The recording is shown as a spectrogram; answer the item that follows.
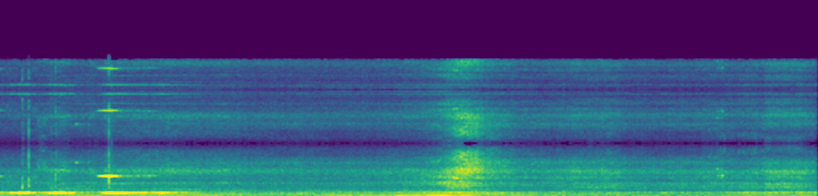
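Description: Street traffic and road noise picked up by a camera on a moving bicycle: a steady low rumble, with a passing vehicle whose noise swells and fades about five to six seconds in.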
